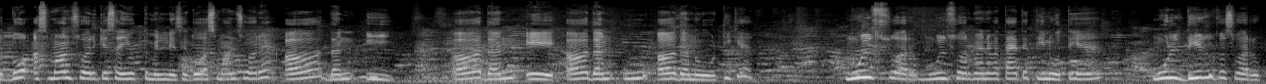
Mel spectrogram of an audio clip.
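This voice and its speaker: A woman's voice: on the high side, gravelly. A woman teaching an exam-prep grammar lesson, asking quiz questions and answering them herself, stretching vowels to show their length. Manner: asks and answers her own quiz questions.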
